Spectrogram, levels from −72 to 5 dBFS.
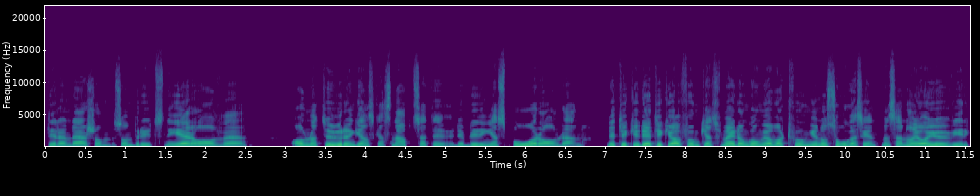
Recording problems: none

